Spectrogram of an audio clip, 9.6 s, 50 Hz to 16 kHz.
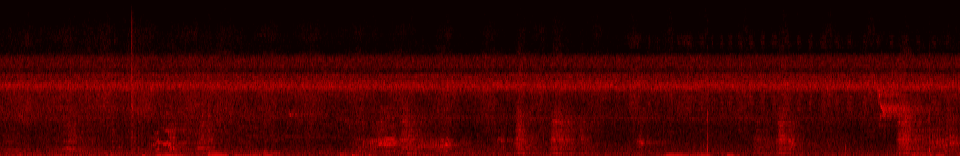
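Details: Hoatzin at Tambopata National Reserve, Peru, in 2014, giving low, hoarse, wavering calls every few seconds, over a steady high insect drone and forest noise.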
